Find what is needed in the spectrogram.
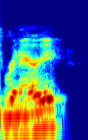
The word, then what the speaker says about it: Ranieri: So it's just my first name, last name, P-A-U-L, Paul. Last name, it's hard to spell and pronounce. It's Ranieri. Everybody gets it wrong, but it's R-A-N as in Nancy, I-E-R-I.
